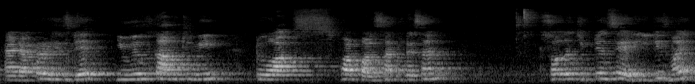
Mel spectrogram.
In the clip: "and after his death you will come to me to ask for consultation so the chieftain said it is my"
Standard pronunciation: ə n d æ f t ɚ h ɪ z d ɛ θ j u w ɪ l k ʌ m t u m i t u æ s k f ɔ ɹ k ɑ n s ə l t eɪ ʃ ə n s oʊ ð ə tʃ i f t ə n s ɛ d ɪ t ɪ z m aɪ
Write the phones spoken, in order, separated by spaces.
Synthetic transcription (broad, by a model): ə n d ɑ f t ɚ h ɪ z d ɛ t j u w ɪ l k ʌ m t u m i t u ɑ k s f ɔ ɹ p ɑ l s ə n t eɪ s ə n s oʊ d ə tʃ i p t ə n s ɛ d ɪ t ɪ z m aɪ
